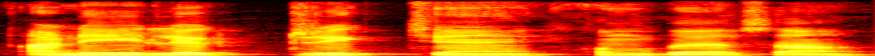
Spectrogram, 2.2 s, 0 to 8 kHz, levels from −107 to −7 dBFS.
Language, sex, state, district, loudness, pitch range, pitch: Konkani, male, Goa, North and South Goa, -17 LUFS, 125-130 Hz, 125 Hz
